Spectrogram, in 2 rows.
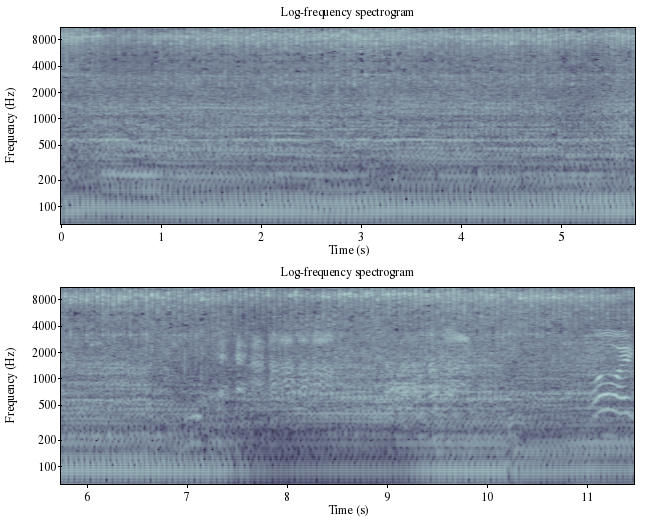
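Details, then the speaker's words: Newly swapped-in 12.5 hp flathead mower engine (replacing a 15 hp OHV), started after more oil, spark tester fitted, choke and throttle on: steady, even low thumping, running cleanly; good spark, good pressure. "Good sparks. Good pressure. Make some adjustments, but it runs."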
